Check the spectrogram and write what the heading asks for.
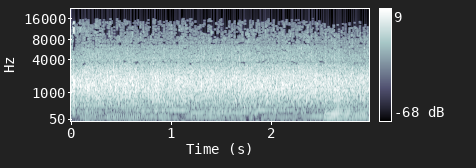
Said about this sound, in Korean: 잠깐 일어나 볼까요? 우리 박수로 축복하고 격려하겠습니다.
